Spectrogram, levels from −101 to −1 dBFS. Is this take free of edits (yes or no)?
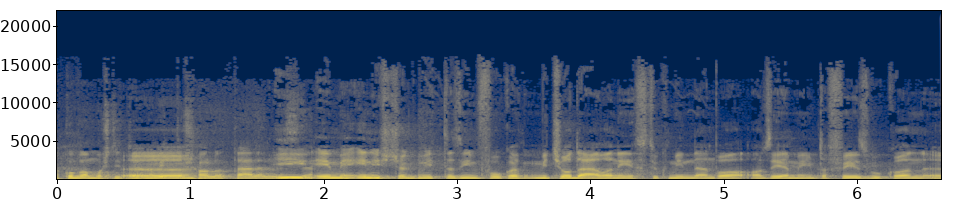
no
